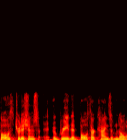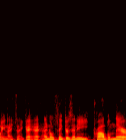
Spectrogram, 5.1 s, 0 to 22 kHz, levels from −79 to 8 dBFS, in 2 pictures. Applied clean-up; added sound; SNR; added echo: none; none; none; none.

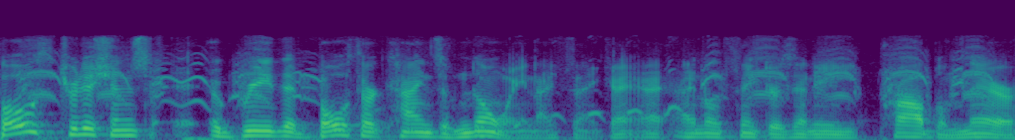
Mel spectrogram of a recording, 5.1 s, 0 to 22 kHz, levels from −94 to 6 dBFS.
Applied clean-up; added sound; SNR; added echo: none; Animal; 17 dB; none.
